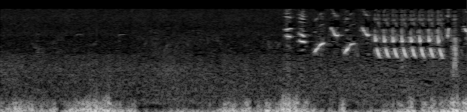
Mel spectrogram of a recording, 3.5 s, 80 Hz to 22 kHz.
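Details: European goldfinch singing in a 2016 world championship goldfinch song competition recording: a short burst of high twittering notes followed by a rapid run of repeated buzzy notes, over heavy low rumbling background noise.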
